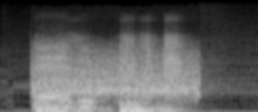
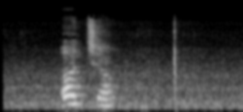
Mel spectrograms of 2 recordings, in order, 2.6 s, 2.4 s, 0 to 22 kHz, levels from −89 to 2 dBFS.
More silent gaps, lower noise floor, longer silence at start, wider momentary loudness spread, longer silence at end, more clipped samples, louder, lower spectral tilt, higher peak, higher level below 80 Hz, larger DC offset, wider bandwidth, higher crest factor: neither; first, -46 dBFS vs -41 dBFS; about the same, 0.3 s vs 0.25 s; second, 8 LU vs 25 LU; first, 0.55 s vs 0.25 s; neither; about the same, -17 LUFS vs -19 LUFS; first, -6 dB/octave vs -3 dB/octave; about the same, -4 dBFS vs -2 dBFS; first, -26 dBFS vs -72 dBFS; first, 0.6% vs under 0.1%; first, 13.5 kHz vs 11.5 kHz; second, 14 dB vs 20 dB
